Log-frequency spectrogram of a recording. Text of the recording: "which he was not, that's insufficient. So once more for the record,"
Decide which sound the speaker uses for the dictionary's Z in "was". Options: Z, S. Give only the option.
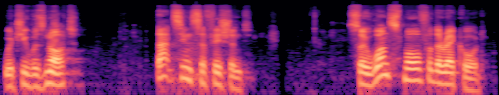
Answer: Z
